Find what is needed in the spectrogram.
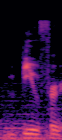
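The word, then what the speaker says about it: Beaufort: together but you know the Port Royal and Bower area buur area sorry I got the pronunciation now uh is in the line of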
